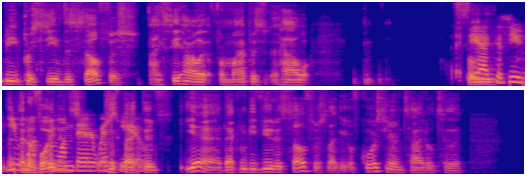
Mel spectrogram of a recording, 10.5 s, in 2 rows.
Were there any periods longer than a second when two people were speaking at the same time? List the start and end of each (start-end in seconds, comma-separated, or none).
4.7-6.8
